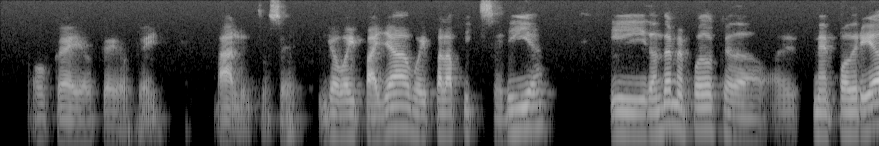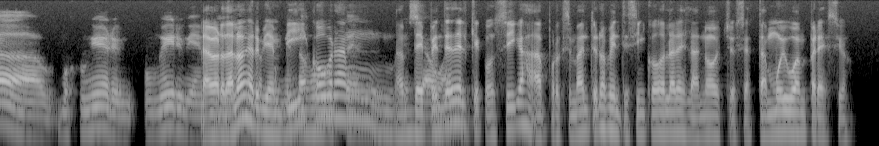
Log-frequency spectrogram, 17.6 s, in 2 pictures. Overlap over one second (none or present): present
